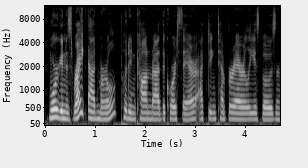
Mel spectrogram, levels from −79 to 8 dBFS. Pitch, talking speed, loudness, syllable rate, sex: 190 Hz, 165 wpm, -19 LUFS, 5.4 syllables/s, female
